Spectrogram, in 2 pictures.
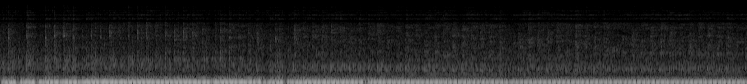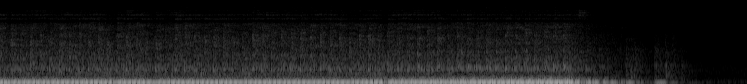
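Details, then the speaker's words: Harley-Davidson after All Balls starter clutch replacement: deep even V-twin idle with steady low thump, no starter cracking; startup noise gone, possible slight compensator noise at shutdown, present for two years. "so um this is what she sounds like now and the cracking noise that uh we heard at startup has gone"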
